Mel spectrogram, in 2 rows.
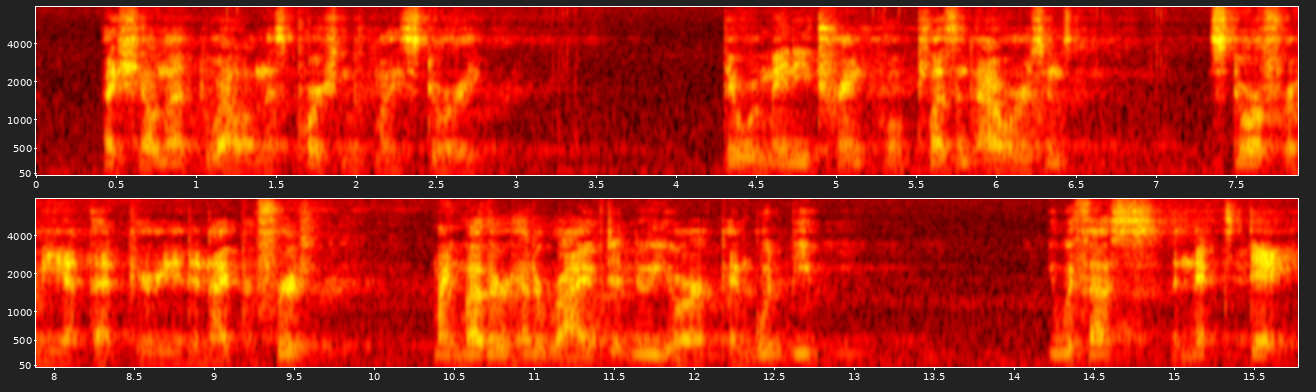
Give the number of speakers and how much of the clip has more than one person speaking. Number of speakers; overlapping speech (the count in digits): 1, no overlap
